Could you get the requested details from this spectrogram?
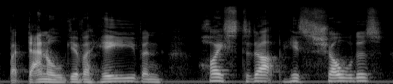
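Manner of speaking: plain reading voice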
